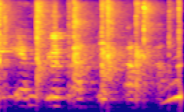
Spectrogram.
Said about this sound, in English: Clap up for this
